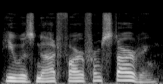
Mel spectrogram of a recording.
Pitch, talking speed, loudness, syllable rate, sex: 145 Hz, 220 wpm, -15 LUFS, 4.6 syllables/s, male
